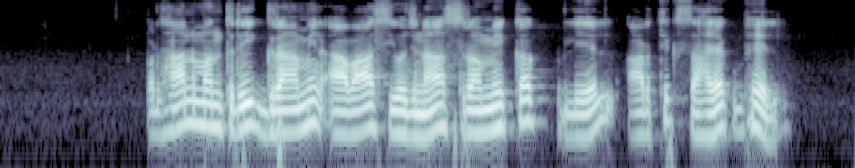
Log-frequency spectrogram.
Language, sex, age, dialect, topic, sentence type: Maithili, male, 25-30, Southern/Standard, agriculture, statement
